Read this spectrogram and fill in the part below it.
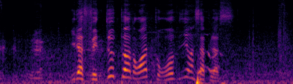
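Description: A man groans and gasps while being choked.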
